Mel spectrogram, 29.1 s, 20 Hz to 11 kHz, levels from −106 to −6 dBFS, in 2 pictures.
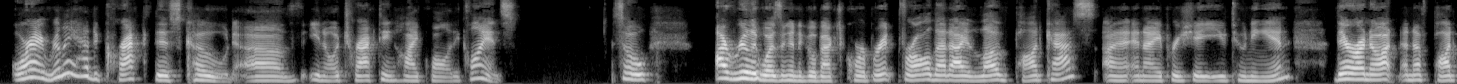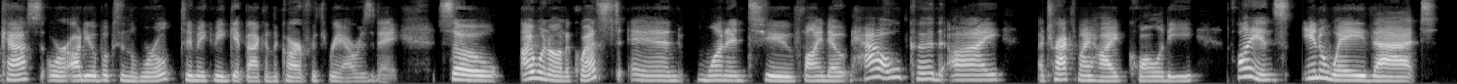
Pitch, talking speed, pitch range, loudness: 185 Hz, 175 wpm, 170-205 Hz, -27 LUFS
